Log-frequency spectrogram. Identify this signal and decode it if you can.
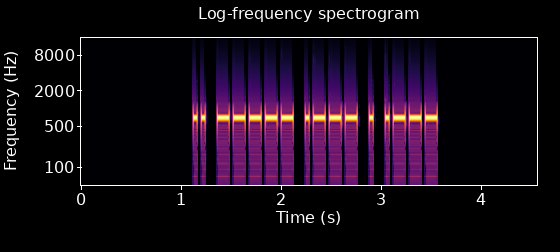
Morse code, heard as a keyed tone, about 30 wpm, 700 Hz. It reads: I0JEJ
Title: DXCC-100 Call Signs - 5 Characters - Repeated 2x - 30wpm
